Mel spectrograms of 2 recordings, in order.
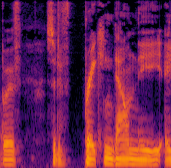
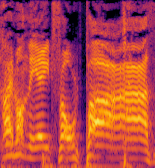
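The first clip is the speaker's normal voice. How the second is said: very loud, very high bellowing roar, path stretched; 14 semitones higher, 9 dB louder than usual. Describing a character's entrance in Galaxy in Flames: Khan's bellowing battle shout. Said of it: "he bellows like".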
